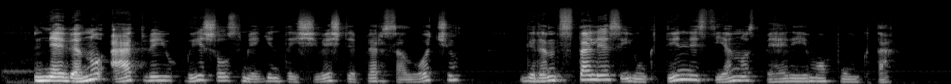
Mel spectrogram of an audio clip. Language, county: Lithuanian, Šiauliai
